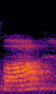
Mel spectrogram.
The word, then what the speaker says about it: pho: I like the traditional pho, it's pronounced pho, or vermicelli.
